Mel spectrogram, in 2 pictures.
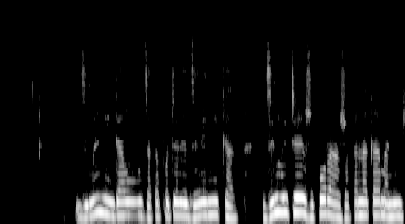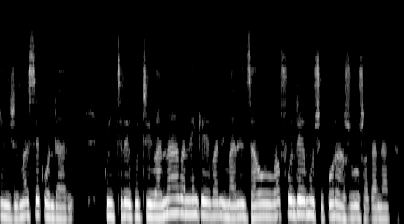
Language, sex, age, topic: Ndau, male, 36-49, education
